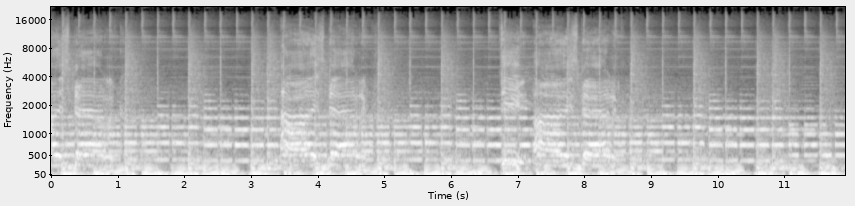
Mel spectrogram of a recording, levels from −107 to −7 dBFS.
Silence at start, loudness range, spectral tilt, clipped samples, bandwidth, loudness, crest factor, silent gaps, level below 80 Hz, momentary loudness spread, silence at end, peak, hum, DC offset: 0 s; 1 LU; -5 dB/octave; under 0.1%; 20 kHz; -10 LUFS; 8 dB; none; -14 dBFS; 3 LU; 0 s; 0 dBFS; none; under 0.1%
